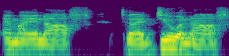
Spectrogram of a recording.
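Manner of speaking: ordinary talk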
